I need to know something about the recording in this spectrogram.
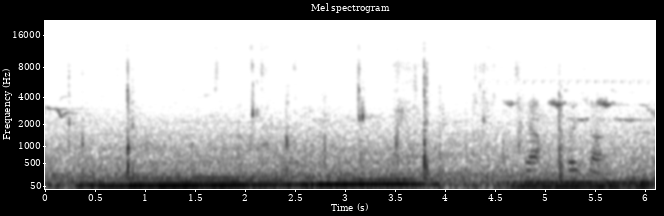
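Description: A tennis ball is struck by rackets with sharp pops, back and forth.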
